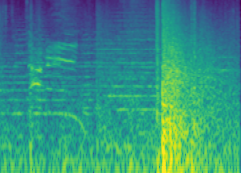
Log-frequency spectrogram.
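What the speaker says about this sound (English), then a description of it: "Look at this line of dudes all firing." A line of infantry fires muskets in a Napoleon Total War battle, a sharp crackling volley bursting out near the end over a steady background of distant battle noise.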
